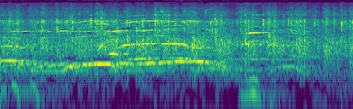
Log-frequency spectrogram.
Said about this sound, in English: All right, now just to prove that we're here at Trinity Cinestudio, how about some applause from our enormous audience?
